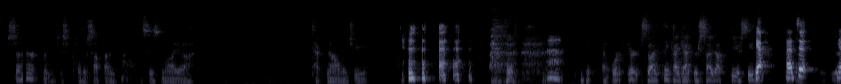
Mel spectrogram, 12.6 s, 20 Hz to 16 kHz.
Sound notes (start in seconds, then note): 7.3 laughing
